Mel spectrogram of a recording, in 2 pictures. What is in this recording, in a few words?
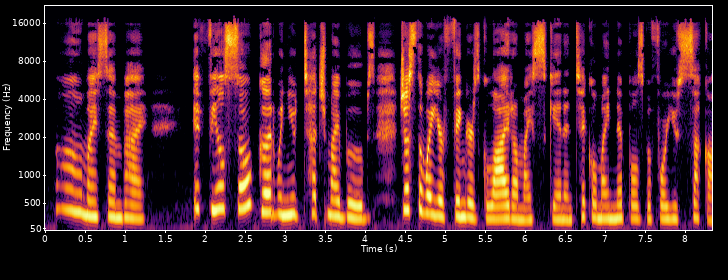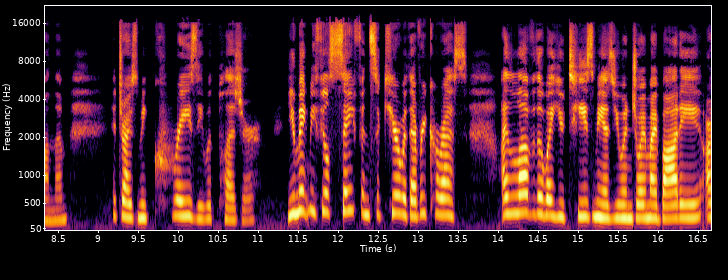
synthesized audio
